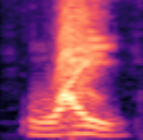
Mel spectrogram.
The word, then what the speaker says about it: Wye: One is called the star or Y. This Y means the shape of the letter Y, and because the circuit is in that shape, it is called Y and it is spelt as WYE.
